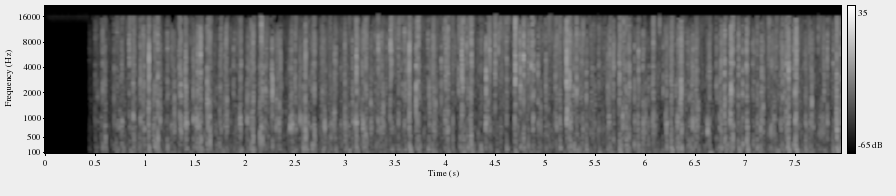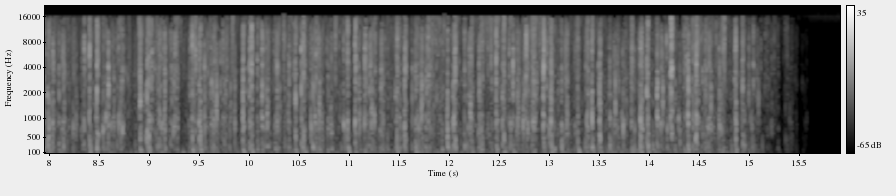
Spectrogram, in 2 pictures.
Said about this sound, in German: Können Pferde noch schneller reiten? Ja, wenn Pferde sehr, sehr, sehr schnell reiten, heißt das Galopp.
